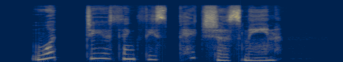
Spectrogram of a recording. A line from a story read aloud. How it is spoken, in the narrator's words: I whispered to Erwin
